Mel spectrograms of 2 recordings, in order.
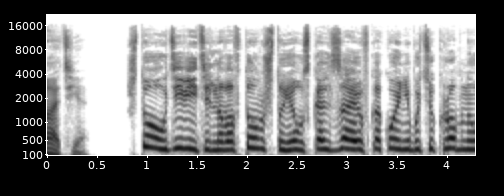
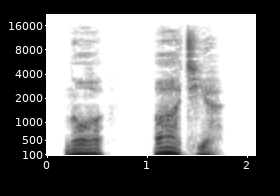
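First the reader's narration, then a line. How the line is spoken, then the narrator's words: Timid mumble. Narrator (Russian): робко пробормотал супруг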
